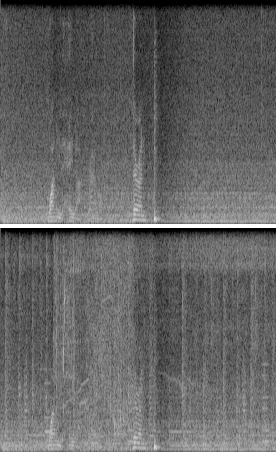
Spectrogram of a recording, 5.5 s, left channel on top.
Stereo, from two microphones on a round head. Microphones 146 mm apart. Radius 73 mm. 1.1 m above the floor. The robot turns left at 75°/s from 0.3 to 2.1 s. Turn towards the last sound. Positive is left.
turn(degrees=25)  # may be behind; listen again after turning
